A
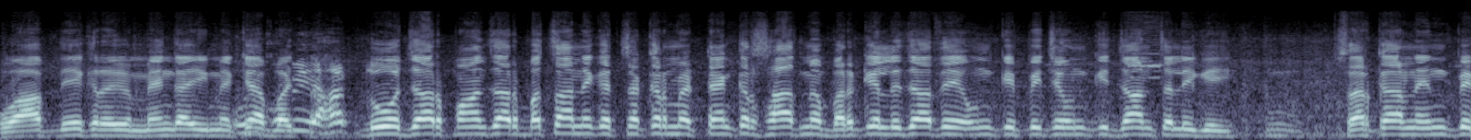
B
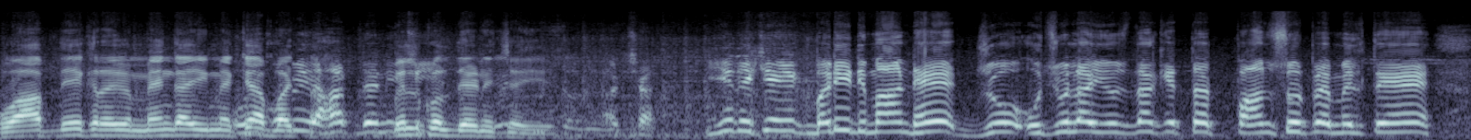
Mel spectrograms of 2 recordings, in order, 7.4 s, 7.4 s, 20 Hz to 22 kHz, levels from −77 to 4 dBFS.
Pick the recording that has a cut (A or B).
A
